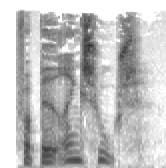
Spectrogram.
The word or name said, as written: forbedringshus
